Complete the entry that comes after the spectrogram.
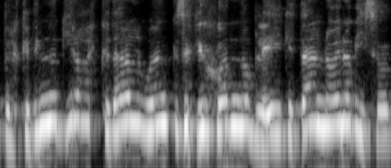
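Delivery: urgent, high insistence; agitada. Retold or imitated. Discute con mamá. (discutiendo con su mamá para ir a rescatar al esposo, voz alta y urgente)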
